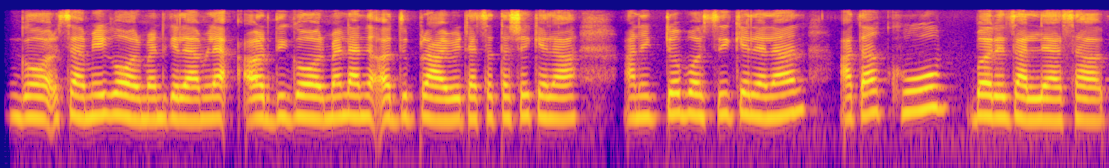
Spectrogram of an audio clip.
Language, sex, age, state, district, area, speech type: Goan Konkani, female, 18-30, Goa, Canacona, rural, spontaneous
